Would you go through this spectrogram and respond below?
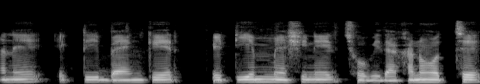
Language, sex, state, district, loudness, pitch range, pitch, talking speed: Bengali, male, West Bengal, Dakshin Dinajpur, -20 LUFS, 105-110 Hz, 110 Hz, 150 wpm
